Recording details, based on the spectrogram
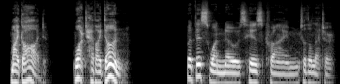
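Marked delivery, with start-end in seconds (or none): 0.2-2.6 stunned, shocked man's exclamation. Narrator voicing what most men would ask, shocked man voice. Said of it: "in that shocked man voice".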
